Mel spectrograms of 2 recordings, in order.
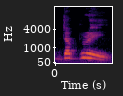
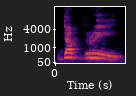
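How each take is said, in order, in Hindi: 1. अंतिम 's' ध्वनि मौन होती है। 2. अंतिम 's' ध्वनि मौन होती है।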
